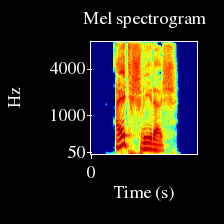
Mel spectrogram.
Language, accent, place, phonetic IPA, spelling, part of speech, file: German, Germany, Berlin, [ˈaltˌʃveːdɪʃ], altschwedisch, adjective, De-altschwedisch.ogg
- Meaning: Old Swedish (related to the Old Swedish language)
